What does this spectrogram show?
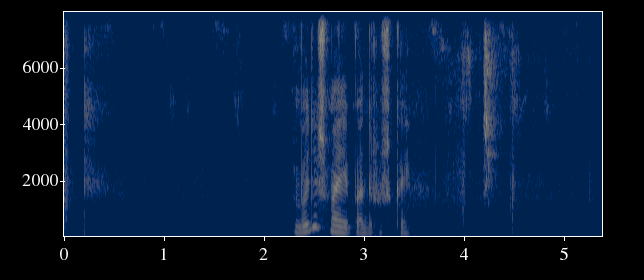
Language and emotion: Russian, positive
